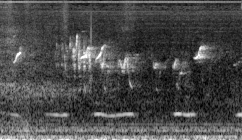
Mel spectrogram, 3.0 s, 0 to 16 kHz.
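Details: On an afternoon at an African waterhole on 30 September 2025, a Jameson's firefinch, identified by the guide, gives thin, high chirps and short trills over three seconds, with a lower steady whistle repeating and a low outdoor rumble underneath.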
